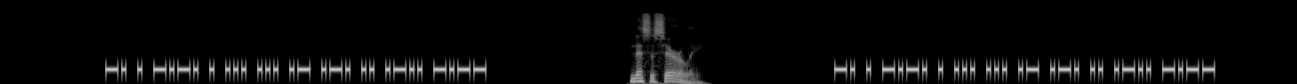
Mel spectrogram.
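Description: Morse code beeps out in quick, even bursts of a single steady tone.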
